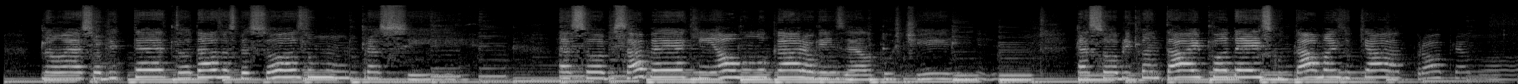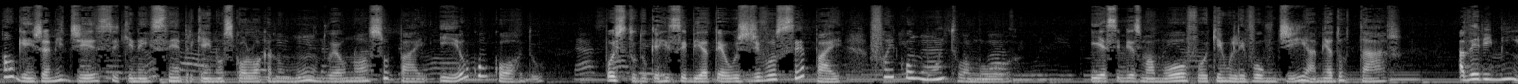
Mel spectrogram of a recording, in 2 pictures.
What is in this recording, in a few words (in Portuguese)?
consideracao masc; Dia dos Pais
